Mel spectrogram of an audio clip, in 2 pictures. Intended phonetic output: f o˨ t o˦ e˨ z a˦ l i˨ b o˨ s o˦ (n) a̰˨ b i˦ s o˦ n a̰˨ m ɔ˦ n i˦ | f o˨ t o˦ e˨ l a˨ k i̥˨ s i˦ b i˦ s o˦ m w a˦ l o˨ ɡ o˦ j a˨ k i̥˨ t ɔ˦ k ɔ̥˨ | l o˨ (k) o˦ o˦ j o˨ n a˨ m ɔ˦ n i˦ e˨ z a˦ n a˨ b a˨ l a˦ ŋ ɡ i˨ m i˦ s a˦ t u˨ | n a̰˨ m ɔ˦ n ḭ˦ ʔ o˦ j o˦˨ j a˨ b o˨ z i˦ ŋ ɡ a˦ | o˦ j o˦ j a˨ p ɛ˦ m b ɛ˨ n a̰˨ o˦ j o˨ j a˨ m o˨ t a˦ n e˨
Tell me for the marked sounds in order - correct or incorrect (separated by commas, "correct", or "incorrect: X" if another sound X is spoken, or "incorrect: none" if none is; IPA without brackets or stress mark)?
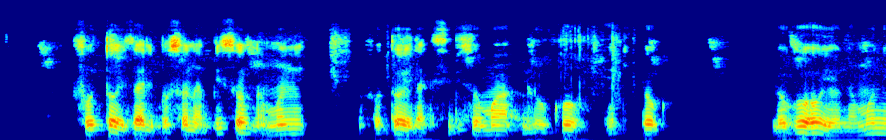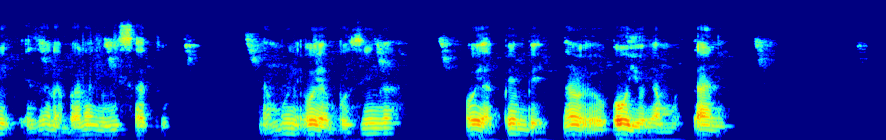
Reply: correct, incorrect: ɡ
